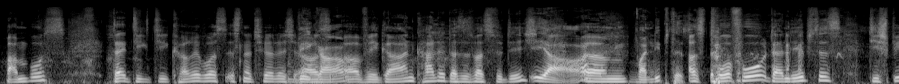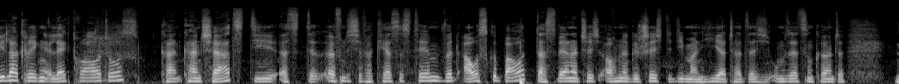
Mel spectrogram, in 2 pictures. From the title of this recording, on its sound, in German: Ein Fußball-Tribünen-Gespräch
